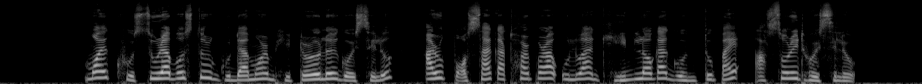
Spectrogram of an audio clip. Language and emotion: Assamese, disgusted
